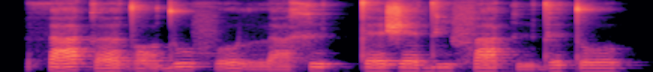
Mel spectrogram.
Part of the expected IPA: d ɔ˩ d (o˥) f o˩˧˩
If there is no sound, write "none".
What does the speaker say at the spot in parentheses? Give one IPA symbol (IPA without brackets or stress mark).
u˥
